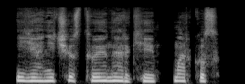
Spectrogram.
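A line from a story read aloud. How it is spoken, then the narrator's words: Trembling voice. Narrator (Russian): дрогнувшим голосом сказала юная княгиня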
